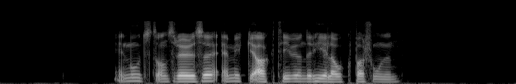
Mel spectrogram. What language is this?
Swedish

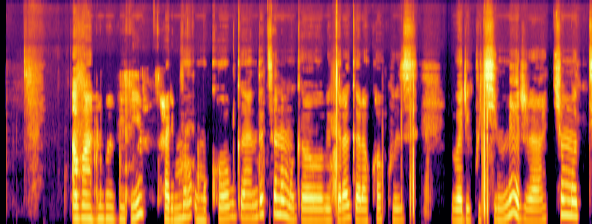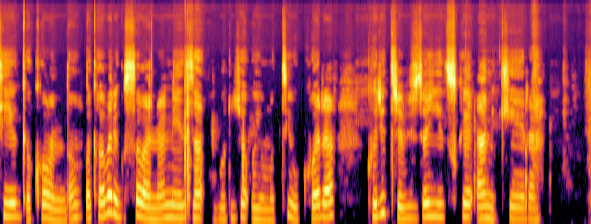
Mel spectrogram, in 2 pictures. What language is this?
Kinyarwanda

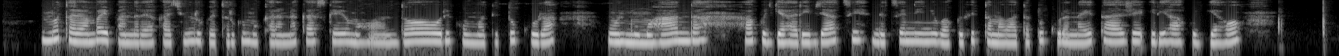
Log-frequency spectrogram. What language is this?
Kinyarwanda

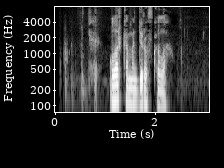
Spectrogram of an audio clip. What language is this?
Bashkir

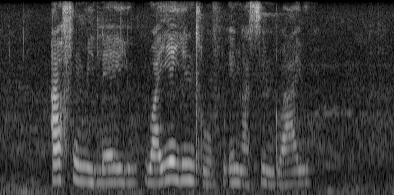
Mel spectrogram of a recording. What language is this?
Xhosa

